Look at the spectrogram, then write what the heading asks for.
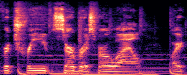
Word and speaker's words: Cerberus: has to, like, retrieve Cerberus for a while. Or I think the Greek pronunciation is like Kerberos or Keberos, right, or something, whatever.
